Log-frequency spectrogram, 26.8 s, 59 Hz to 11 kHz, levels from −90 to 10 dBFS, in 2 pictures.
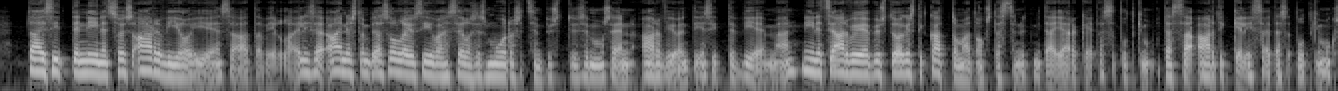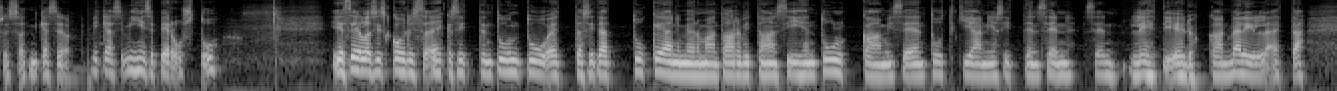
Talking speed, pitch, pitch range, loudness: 165 wpm, 155 Hz, 145-170 Hz, -22 LUFS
